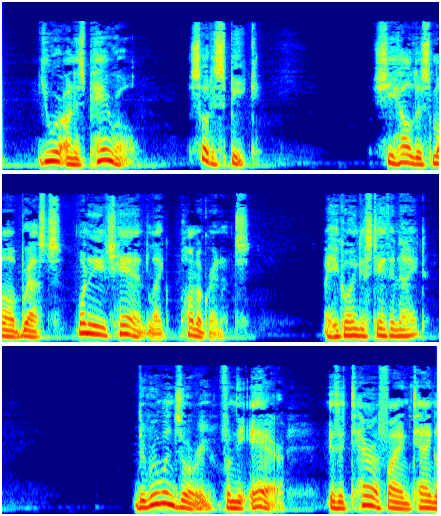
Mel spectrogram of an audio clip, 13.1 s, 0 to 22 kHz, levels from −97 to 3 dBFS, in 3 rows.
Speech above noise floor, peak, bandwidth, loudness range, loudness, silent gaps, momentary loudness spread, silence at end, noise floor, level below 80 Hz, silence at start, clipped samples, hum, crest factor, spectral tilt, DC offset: 70 dB; -2 dBFS; 13.5 kHz; 5 LU; -15 LUFS; none; 14 LU; 0 s; -84 dBFS; -58 dBFS; 0.35 s; under 0.1%; none; 14 dB; -6.5 dB/octave; under 0.1%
